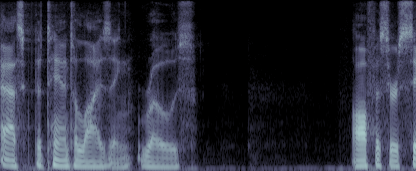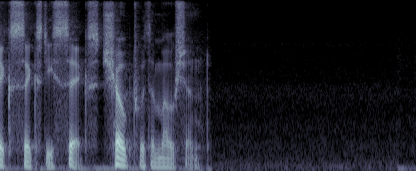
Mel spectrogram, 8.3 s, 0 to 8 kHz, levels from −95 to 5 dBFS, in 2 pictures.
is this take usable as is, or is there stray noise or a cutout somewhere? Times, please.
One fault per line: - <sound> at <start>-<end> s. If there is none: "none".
none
